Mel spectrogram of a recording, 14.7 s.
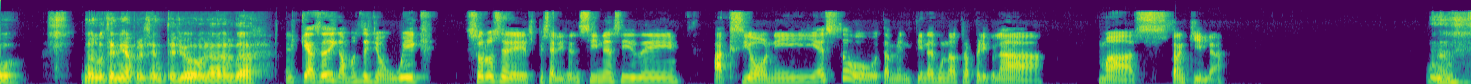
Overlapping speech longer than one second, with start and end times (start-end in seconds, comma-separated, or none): none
